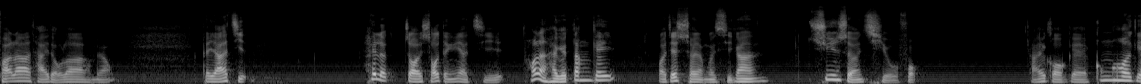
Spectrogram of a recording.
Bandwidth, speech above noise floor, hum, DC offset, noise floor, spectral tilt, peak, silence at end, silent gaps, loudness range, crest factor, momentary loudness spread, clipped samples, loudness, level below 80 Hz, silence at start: 15.5 kHz; 30 dB; 50 Hz at -55 dBFS; under 0.1%; -56 dBFS; -6 dB/octave; -8 dBFS; 0 s; none; 5 LU; 20 dB; 13 LU; under 0.1%; -27 LUFS; -60 dBFS; 0 s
